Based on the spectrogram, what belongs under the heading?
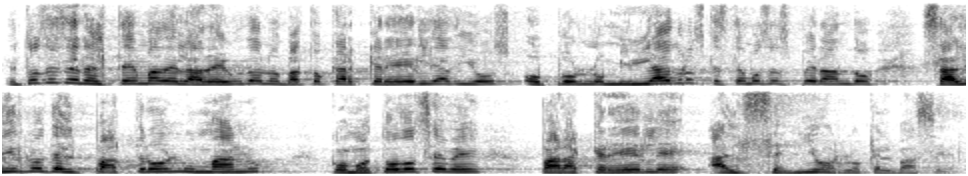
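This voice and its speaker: A man's voice: very high-pitched, fairly even intonation, normal speed. A man with a Medellín Colombian accent, a pastor telling a Bible story in a sermon and acting out its voices. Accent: Colombian Spanish, Medellín. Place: church hall. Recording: long reverb of a church hall.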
